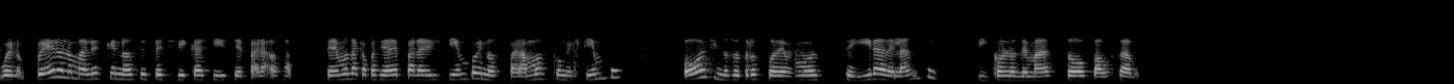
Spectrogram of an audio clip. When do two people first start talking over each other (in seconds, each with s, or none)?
none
